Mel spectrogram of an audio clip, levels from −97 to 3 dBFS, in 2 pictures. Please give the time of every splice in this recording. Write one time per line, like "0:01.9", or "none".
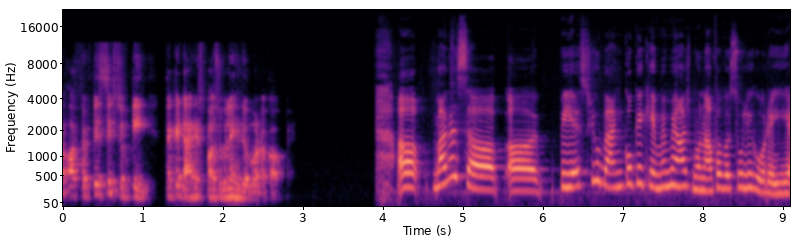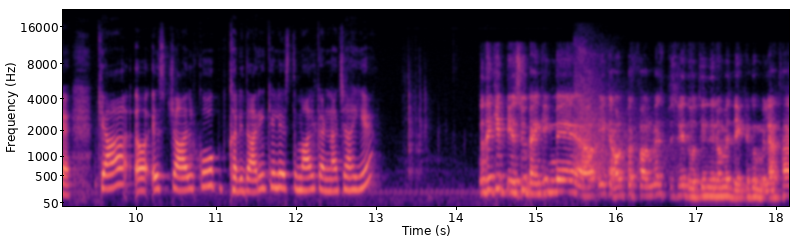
0:06.1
